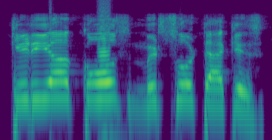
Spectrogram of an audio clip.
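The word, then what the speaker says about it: Kyriakos Mitsotakis: के पीएम कौन है इसको तोड़ो क्रिया कोस क्या पेंगे इसको नाम को तोड़ना है क्रिया कोस मिड सो टकिस तो यानी एकदम नाम को तोड़ो जल्दी-जल्दी में नहीं बोलना है किड़िया कोस मिरसो टकिस और ग्रीस के प्रेसिडेंट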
